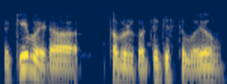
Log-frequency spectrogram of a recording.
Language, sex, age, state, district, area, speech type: Nepali, male, 45-60, West Bengal, Darjeeling, rural, conversation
